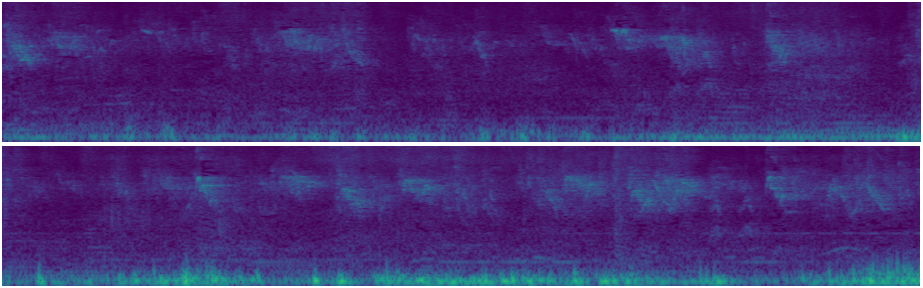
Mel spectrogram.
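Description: Small birds chirping over and over in short, high, falling calls. From about halfway through, wind buffets the microphone with a low, uneven rumble that becomes louder than the birds.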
